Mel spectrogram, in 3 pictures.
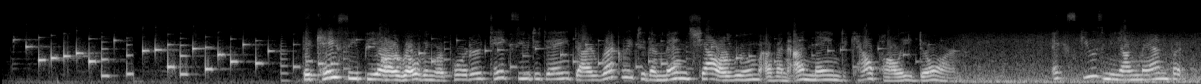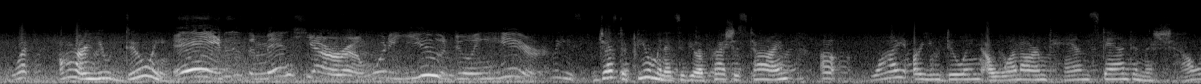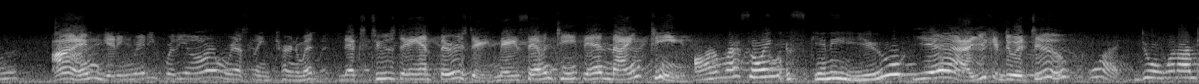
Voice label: promo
